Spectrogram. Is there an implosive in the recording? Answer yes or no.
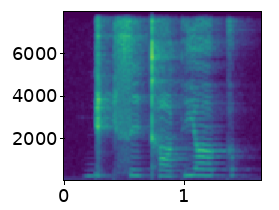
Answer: no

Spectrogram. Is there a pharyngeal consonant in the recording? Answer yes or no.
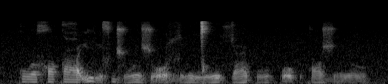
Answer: yes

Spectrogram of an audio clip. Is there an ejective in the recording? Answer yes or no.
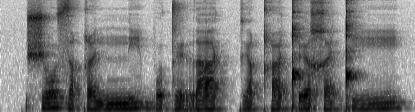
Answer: yes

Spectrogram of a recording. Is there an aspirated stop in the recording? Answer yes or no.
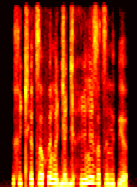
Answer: yes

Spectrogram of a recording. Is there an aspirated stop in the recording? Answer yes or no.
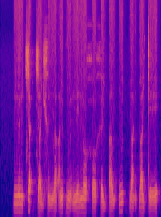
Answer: no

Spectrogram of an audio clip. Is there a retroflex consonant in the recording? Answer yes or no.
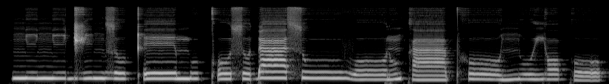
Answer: no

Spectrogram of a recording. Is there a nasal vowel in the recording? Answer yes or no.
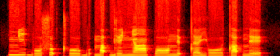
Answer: yes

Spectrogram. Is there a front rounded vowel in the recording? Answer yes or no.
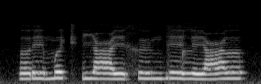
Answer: yes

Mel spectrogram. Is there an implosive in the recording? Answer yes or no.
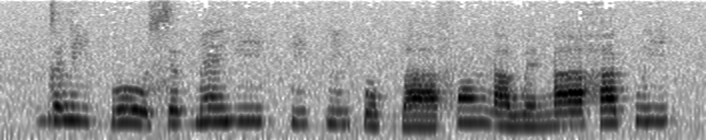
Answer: no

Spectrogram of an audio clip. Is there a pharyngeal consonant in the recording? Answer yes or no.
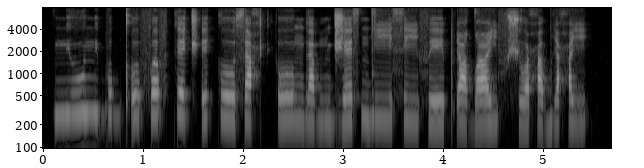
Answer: yes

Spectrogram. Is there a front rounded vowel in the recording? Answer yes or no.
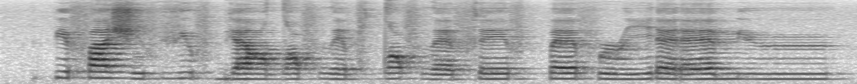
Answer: no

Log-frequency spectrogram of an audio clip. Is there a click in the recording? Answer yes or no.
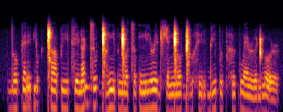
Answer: yes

